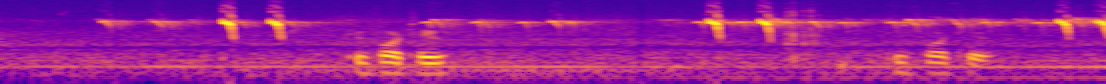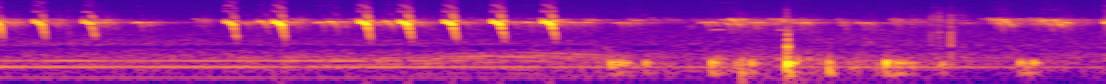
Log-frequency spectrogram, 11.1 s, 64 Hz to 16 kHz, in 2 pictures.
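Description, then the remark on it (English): A flock of about 14 or 16 wild crossbills chittering in the treetops: many sharp, high-pitched chip calls in irregular bursts and clusters, fairly loud, over a steady low hum. “There's a huge flock of crossbills here now. About 14 or 16 birds.”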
